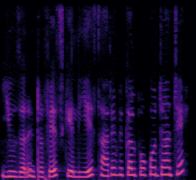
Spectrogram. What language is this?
Hindi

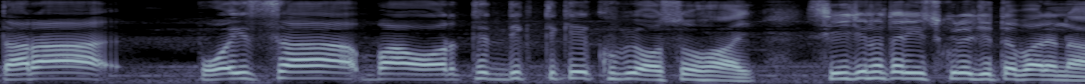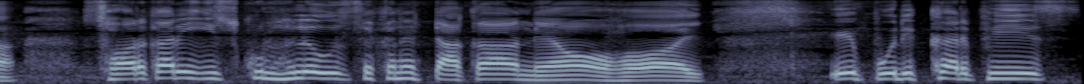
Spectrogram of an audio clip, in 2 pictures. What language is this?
Bangla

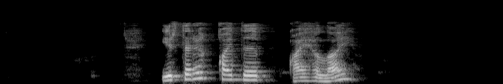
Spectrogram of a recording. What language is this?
Bashkir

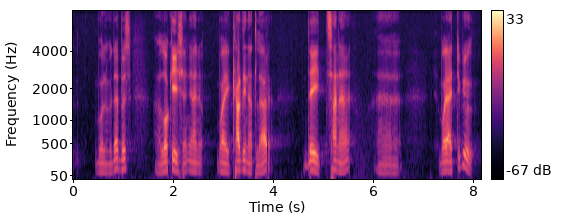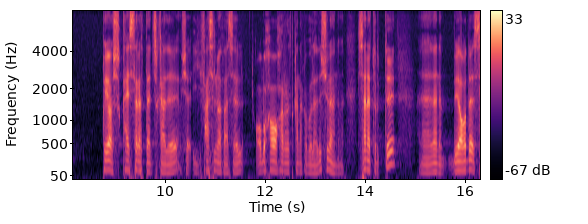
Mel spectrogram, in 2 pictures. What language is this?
Turkish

